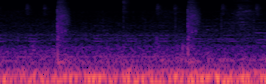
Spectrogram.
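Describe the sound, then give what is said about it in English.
A car driving along a road late at night, a steady low engine and road rumble that stays even throughout, with a few brief, higher whooshing bursts. “Alright, I'm going to go and drive past this...”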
